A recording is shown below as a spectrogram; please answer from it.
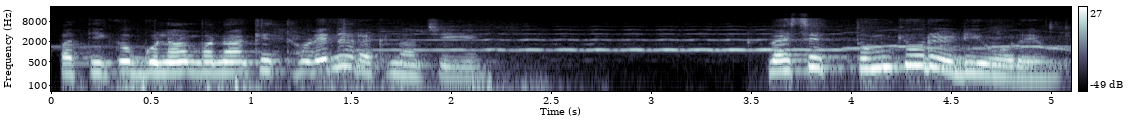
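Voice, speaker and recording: A woman chats in an opinionated way in a comedy skit. Her voice sits fairly high. Clear music plays underneath. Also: sing-song, moderate pace, highs cut off. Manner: chatty, opinionated.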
